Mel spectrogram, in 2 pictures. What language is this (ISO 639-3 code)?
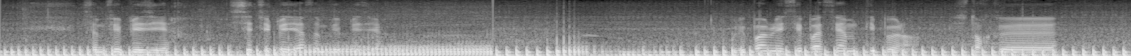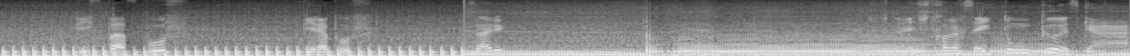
fra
